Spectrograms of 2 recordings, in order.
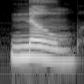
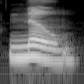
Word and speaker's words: gnome: It should be pronounced like gnome. Gnome.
